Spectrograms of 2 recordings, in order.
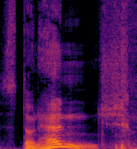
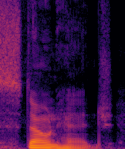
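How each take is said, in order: First: The stress is on the second syllable. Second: The stress is on the first syllable. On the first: This is how British people say it. "they do like a weird emphasis on the second syllable on the henge" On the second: This is how Americans say it. "Every American says Stonehenge"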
